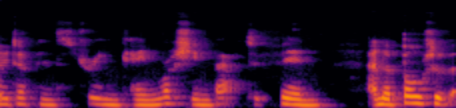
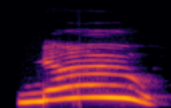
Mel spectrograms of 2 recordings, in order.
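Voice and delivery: high, loud cry of refusal; loud shout; 12 semitones higher, 9 dB louder than usual. A narrator's reading. Boy shouting out loud on his own, shouted. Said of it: "he shouted out loud".

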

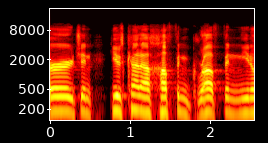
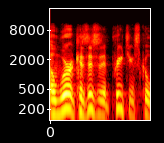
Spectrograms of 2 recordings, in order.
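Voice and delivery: usual speaking voice

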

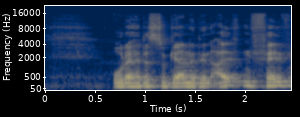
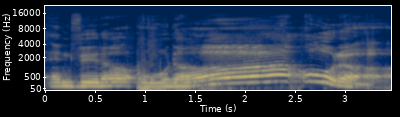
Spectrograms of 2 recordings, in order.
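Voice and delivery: langgezogen und laut angekündigt; Showansage; 7 dB louder, much slower than usual. Acted. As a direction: wie ein Moderator ausrufen. Kündigt seine Rubrik an. (langgezogene laute Ansage)

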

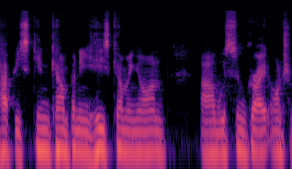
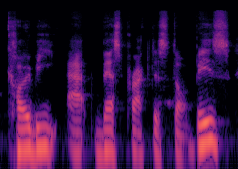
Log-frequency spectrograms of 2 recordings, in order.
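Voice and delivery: slow, spelled-out email address; slow dictation; slower than usual. Shown as a demonstration. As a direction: read the address out slowly and clearly, with a rise at the end. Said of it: "that's my personal email address".

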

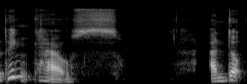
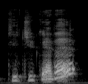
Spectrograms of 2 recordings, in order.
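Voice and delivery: ordinary delivery

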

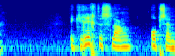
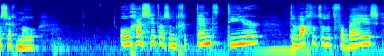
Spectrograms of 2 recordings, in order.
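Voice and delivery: ordinary delivery

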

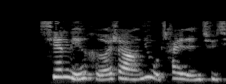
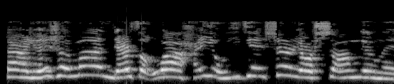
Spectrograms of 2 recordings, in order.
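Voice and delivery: loud call after someone; 6 semitones higher, 7 dB louder than usual. A narrator's reading. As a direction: shout to a rider up ahead. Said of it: "在后面大喊".

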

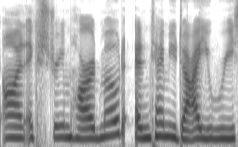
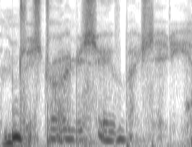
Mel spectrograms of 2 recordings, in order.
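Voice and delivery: mock gruff hero; 3 semitones lower, 6 dB quieter than usual. Mocking the actor's American accent with a whispered gravel voice. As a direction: growl out the line like a brooding vigilante. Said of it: "why does it have to go so low".

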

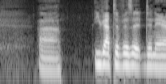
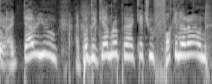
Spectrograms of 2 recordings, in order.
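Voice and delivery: much higher hammed-up accent; mock Indian accent; 11 semitones higher than usual. Comedian quotes the same character in a high put-on accent. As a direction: whine it like a cartoon shopkeeper.

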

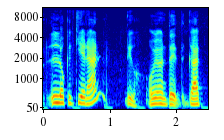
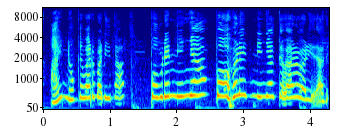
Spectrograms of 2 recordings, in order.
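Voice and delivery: put-on high, pitying old-lady voice; gossiping old lady; 11 semitones higher, 3 dB quieter than usual. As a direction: cluck like scandalized grandparents. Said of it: "y entonces decían". (señora escandalizada compadeciendo)

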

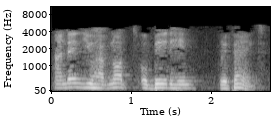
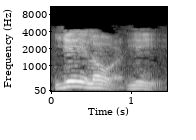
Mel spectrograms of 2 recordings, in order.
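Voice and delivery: King James response; 6 dB louder, much slower than usual. Shown as a demonstration. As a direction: give the old King James answer with force. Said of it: "the King James way of responding".

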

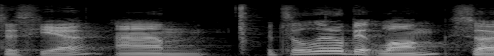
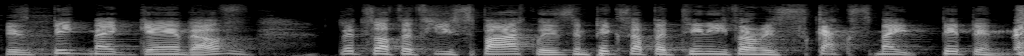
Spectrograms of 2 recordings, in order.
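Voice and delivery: raised, hammed-up Kiwi accent; bad New Zealand accent; 7 semitones higher, 5 dB louder than usual. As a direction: put on a broad, terrible New Zealand accent. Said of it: "I'll stop the terrible New Zealand thing".

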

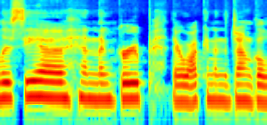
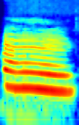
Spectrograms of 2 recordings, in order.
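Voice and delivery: happy cheer; 10 semitones higher than usual. Real, not acted.

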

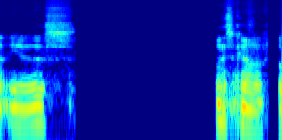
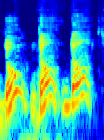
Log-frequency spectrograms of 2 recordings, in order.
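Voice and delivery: high, loud stuck-brain repetition; brain malfunctioning; 12 semitones higher, 6 dB louder, slower than usual. Acted. Mocking how basketball players' brains go, malfunctioning. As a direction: mimic a brain glitching on one word.

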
